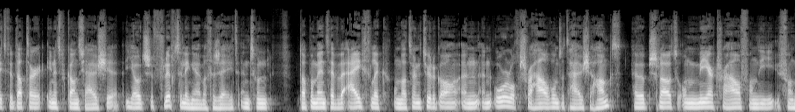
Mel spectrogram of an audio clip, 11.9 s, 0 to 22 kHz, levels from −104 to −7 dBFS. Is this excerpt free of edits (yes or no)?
no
